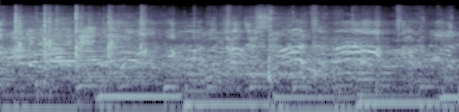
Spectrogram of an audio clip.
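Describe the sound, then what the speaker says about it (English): A rowdy, excited audience streams into a theater, a steady wash of crowd chatter and babble with occasional whoops and cheers, loud and continuous under a low sustained musical drone. "the trio sat backstage as the audience began entering inside the theater, as they all arrived very rowdy"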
